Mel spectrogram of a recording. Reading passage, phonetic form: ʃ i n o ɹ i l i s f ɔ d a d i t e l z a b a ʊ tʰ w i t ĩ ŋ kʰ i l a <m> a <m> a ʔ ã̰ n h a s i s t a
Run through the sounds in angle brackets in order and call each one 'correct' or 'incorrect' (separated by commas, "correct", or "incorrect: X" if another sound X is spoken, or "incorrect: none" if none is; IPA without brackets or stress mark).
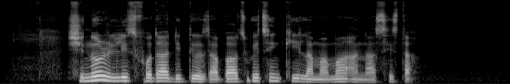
correct, correct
